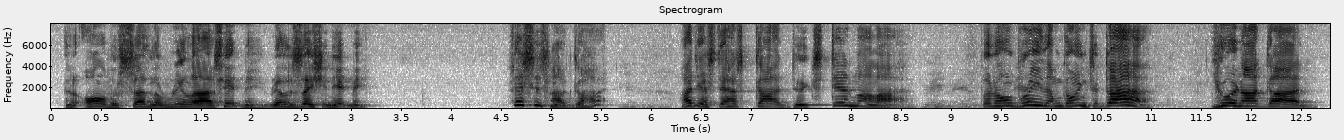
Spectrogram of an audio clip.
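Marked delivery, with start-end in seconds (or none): 11.6-12.5 intense, forceful, restrained and held-in cry. Retelling what was said to the deceiving voice: imitating own scream. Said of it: "When I screamed that".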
